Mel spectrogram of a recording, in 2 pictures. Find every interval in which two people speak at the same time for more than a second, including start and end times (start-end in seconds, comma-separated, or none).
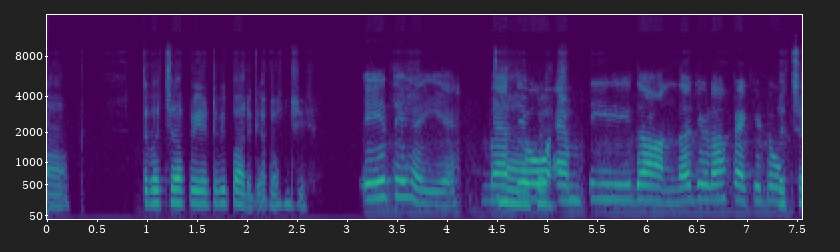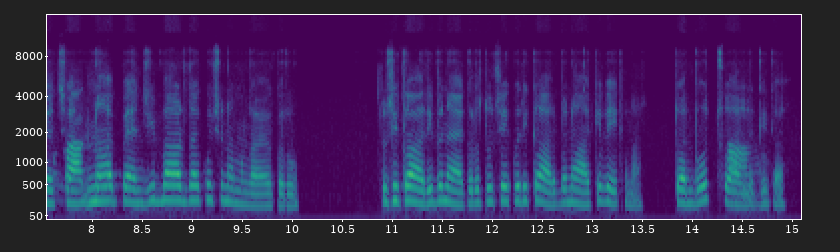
none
